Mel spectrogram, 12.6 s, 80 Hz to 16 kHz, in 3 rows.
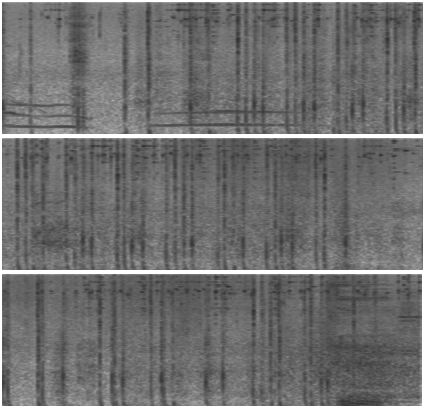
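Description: Roach, the horse in the video game Witcher 3, gallops in a steady, loud clip-clop of hooves that runs throughout, with a brief whinny near the start and no talking.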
